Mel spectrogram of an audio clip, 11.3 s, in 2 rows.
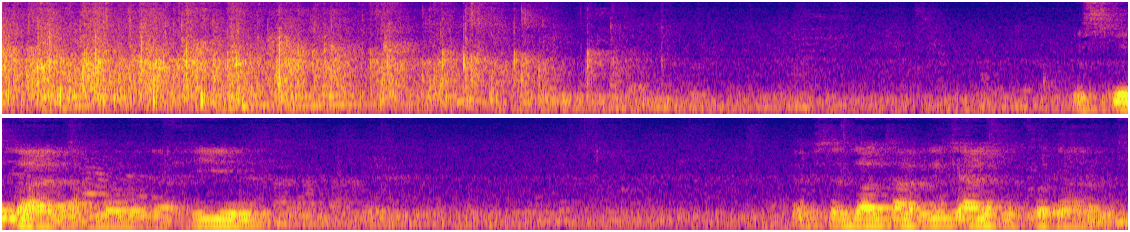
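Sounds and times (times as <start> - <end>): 
audience applause at an official gathering in Hamadan province: 0.0 - 3.5
speech: 5.4 - 7.1, 9.7 - 11.2.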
